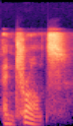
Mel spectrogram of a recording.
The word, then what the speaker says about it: entrance: And indeed, 7 down we said was entrance for arrival, but it can also be pronounced entrance, as in to put somebody in a trance or hypnotize somebody, and that appears often as well.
